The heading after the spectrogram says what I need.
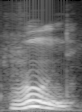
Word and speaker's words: wound: sound different beautiful fabulous they are hetero names that means that y'all spelled the same but they sound different okay so let's go SIL LA both syllable syllables wound injury hurt pain like you've wounded my heart when you hurt my feelings what ow and wound she wound up the toy and it moved okay you wound up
